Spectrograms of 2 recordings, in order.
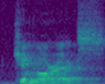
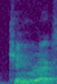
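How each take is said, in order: First: RX is spoken as two separate letters. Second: RX is spoken as the single word rex.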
